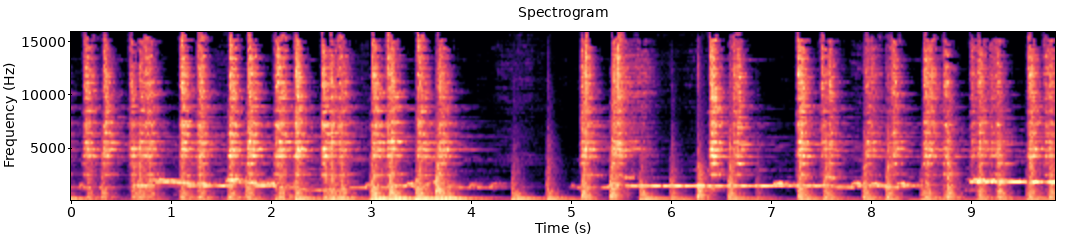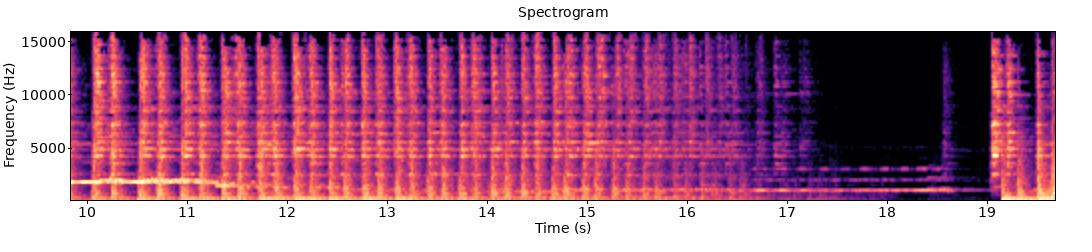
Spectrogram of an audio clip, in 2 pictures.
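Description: Iwami kagura hayashi music: rapid drum strokes and clashing hand cymbals (tebyoshi) under a bamboo flute (fue) playing long held and sliding notes. The strokes thin out and the playing grows quieter toward the end.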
